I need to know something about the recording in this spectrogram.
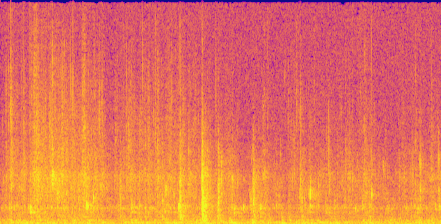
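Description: Plastic packaging crinkling in short crackles as a nasal cannula is handled out of its bag, over the steady low hum of an oxygen concentrator running.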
